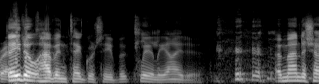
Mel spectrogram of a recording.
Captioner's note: laughter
